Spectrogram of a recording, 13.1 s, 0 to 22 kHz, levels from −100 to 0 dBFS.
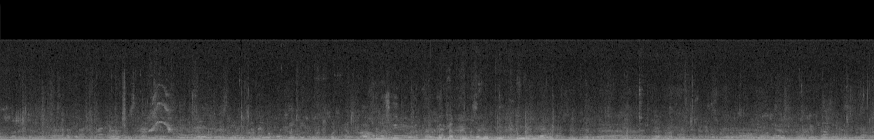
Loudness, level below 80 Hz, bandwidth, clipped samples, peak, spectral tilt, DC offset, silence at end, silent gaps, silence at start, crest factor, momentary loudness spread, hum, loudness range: -45 LUFS; -66 dBFS; 16 kHz; under 0.1%; -26 dBFS; -6 dB/octave; 2%; 0 s; none; 0 s; 18 dB; 8 LU; none; 4 LU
